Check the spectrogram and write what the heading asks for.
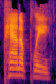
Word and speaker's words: Panoply: So basically what this is all the big boy networks, NPR, Panoply, Wondery, Time, Podcast One. – Dude, it's Panoply. Just fuck, I say that wrong every time. I like Panoply, but okay, yeah. Panoply. Yeah.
